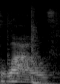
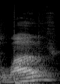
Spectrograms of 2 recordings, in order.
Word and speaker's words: Lauv: it up today okay it's as if you're gonna pronounce loud but make the d a v so it's live okay because i've always struggled and i've heard love yeah i'm like i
